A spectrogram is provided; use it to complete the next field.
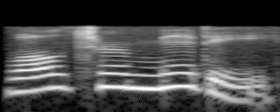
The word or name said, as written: Walter Mitty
